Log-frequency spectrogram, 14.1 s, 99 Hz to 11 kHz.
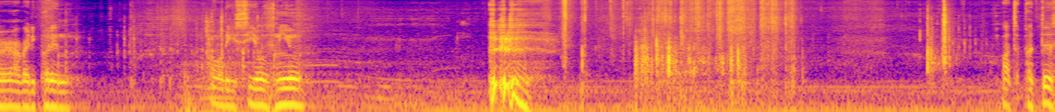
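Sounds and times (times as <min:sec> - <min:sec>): steady low hum: 0:00.0 - 0:14.0
person coughing: 0:06.5 - 0:07.5
clicks and rustling of handled parts: 0:07.4 - 0:10.8, 0:12.2 - 0:13.4.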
